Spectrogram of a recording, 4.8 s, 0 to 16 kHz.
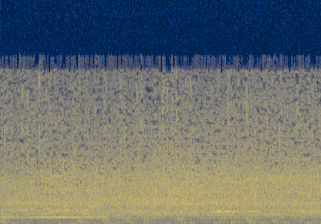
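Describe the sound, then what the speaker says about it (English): A cricket crowd roars in the video game Cricket 26 during an ODI match between New Zealand and India, a continuous, steady wash of cheering and clapping that stays even throughout. "Will you listen to that crowd? They are loving this."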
